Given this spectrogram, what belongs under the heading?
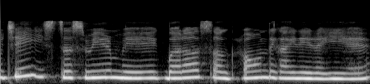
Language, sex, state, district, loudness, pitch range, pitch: Hindi, female, Arunachal Pradesh, Lower Dibang Valley, -11 LUFS, 280-315 Hz, 295 Hz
